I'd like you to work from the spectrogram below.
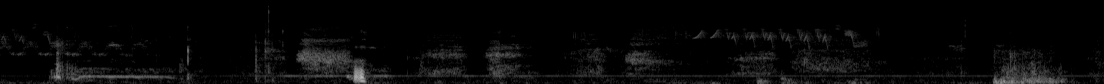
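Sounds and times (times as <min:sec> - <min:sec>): faint steady hum: 0:00.0 - 0:11.0
songbird trill: 0:00.0 - 0:11.0
soft breathing close to microphone: 0:02.3 - 0:11.0.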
